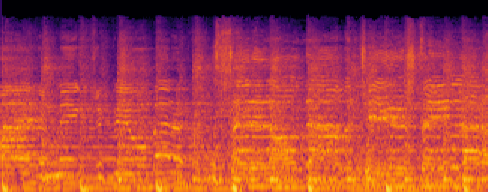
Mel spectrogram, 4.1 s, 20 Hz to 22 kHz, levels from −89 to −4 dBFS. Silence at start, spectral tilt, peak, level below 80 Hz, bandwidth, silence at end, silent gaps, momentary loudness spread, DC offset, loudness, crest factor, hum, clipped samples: 0 s; -3.5 dB/octave; -2 dBFS; -28 dBFS; 16.5 kHz; 0 s; none; 4 LU; 0.5%; -18 LUFS; 16 dB; none; under 0.1%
